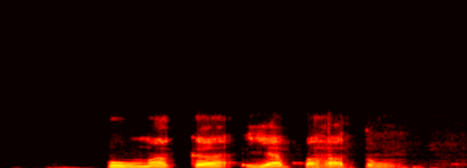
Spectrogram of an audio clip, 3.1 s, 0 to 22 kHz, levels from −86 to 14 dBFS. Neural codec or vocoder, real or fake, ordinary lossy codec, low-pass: codec, 16 kHz, 16 kbps, FreqCodec, smaller model; fake; Opus, 24 kbps; 7.2 kHz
